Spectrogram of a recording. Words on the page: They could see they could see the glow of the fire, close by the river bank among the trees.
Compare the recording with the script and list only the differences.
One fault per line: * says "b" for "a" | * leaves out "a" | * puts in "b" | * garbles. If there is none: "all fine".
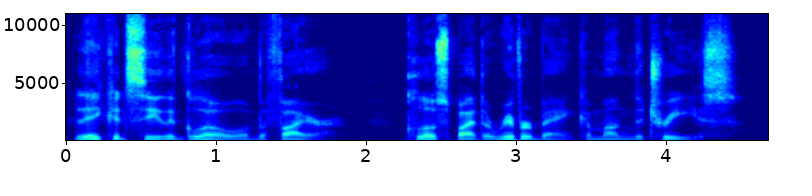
* leaves out "they could see"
